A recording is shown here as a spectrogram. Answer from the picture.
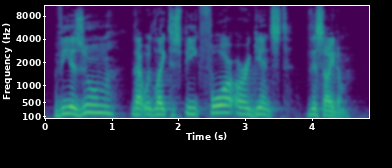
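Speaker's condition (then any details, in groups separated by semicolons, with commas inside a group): No condition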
